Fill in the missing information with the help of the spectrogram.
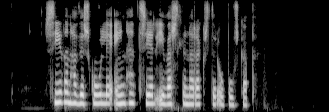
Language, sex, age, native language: Icelandic, female, 20-29, Icelandic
